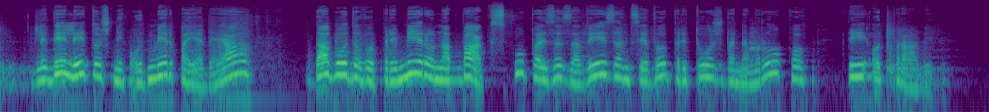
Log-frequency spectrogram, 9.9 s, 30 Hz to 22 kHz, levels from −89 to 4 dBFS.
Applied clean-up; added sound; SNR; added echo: neural mask model RNNoise.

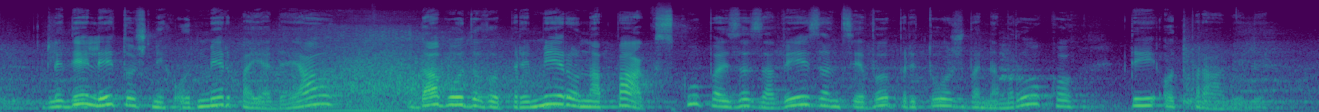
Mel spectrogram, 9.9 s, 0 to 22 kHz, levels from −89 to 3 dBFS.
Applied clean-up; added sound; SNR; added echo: none; Mechanisms + Engine; 13 dB; none.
